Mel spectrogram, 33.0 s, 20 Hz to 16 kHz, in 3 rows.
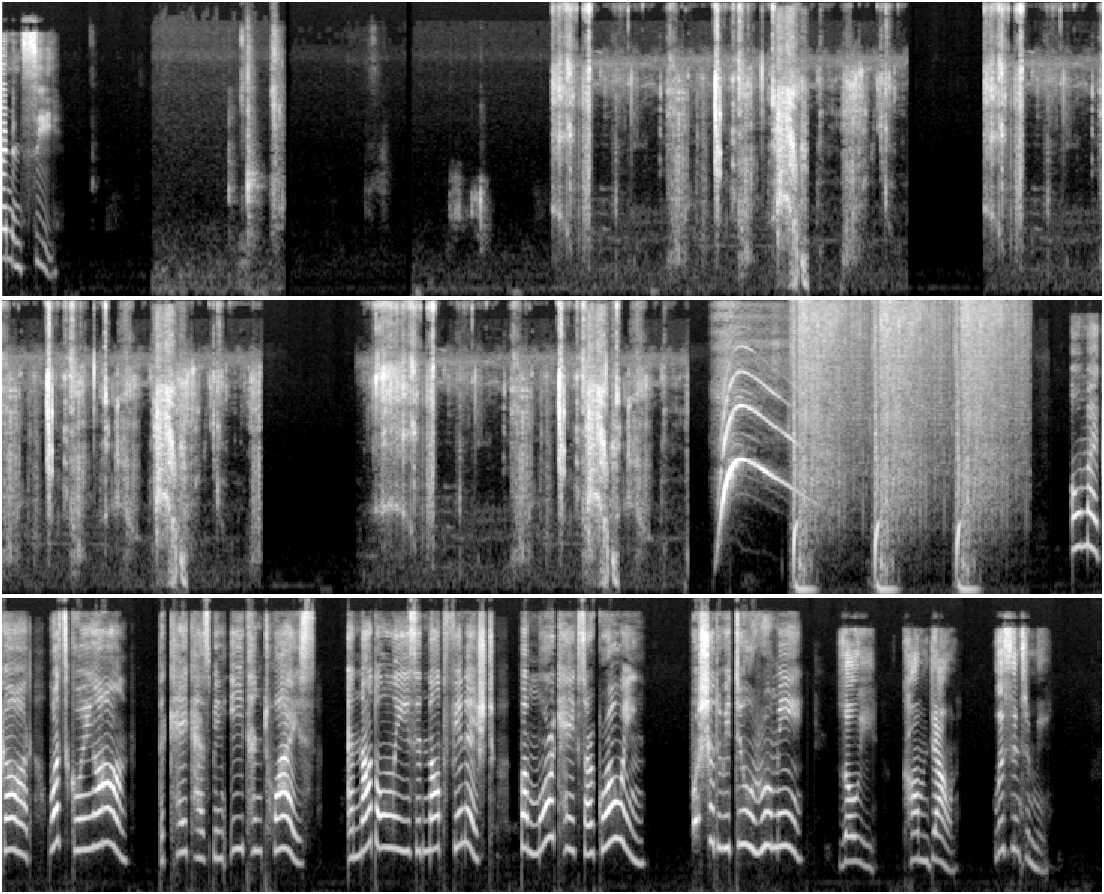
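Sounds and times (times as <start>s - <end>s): crunchy chewing: 5.5s - 9.1s, 9.8s - 13.6s, 14.6s - 17.9s, 18.9s - 21.3s.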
